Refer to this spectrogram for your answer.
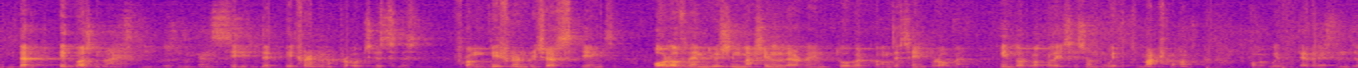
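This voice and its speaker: A man with a fairly high pitch talks at a very fast pace, his loudness swinging widely. Audible room echo and noticeable background noise fill the recording. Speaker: researcher presenting at a conference. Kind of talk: conference talk.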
